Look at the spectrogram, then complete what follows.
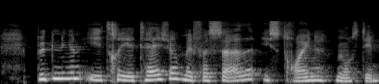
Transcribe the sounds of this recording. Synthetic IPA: b̥yɡ̥ne̝ŋn̩iet͡sʰʁiet͡sʰɛːɕomefɒsɶ̰ɐðˠəʔisd̥ʁɒ̽ɪnəmosd̥en

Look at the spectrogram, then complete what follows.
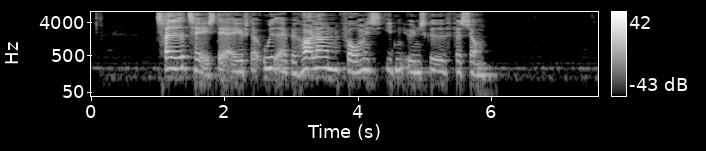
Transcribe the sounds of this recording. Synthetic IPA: t͡sʰʁɛːð̩ˠt͡sʰɛ̰ːsd̥æɐ̰efd̥ɐʔuð̞̰ˠæb̥e̝ɦɒ̽l̰ɐːnfɒːməsid̥enønsɡ̥əð̞ˠəfæsɒ̽ŋ

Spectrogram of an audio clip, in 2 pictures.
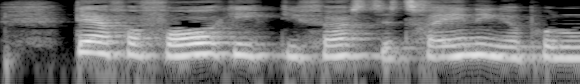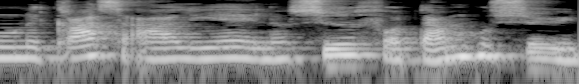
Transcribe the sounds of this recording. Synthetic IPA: d̥æɐ̰fɒ̽fɒːɡ̥iɡ̥̚d̥ifɶɐsd̥ət͡sʰʁɛːne̝ŋɐpʰɒ̽no̝ːləɡ̥ʁɑsɑ̈ʁiɛ̰ːlɐsyð̞ˠfɒd̥ɑ̈mɦusø̰ːn

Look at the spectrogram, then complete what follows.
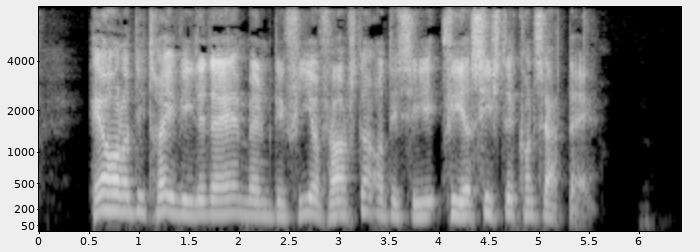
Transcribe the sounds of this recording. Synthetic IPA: heɐ̰hɒ̽l̰ɐd̥it͡sʰʁɛ̰ːʋiləd̥ɛːmel̰m̩d̥ifiːɐɒfɶɐsd̥əɒ̽d̥ifiːɐsisd̥əkʰɒ̽nsæɐd̥ːɛ̰ː

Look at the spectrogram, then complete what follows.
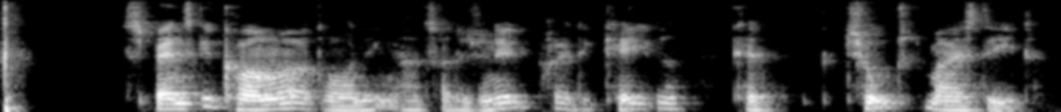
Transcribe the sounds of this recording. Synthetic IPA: sb̥ænsɡ̥əkʰɒ̽ŋɐɒ̽d̥ʁɒ̽ne̝ŋ̩ɦɑ̈t͡sʰʁɑ̈d̥iɕo̝nel̰d̥̚pʰʁɛd̥ikʰɛ̰ːd̥ð̩ˠ | kʰæ | t͡sʰo̝̰ːnsɡ̥mɑ̈jesd̥e̝̰ːd̥

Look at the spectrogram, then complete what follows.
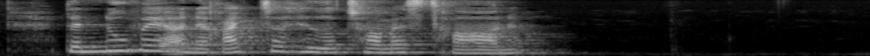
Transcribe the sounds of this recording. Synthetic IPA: d̥enːuʋæːɐnəʁaɡ̥̚t͡sʰɒɦe̝ð̰ˠɐt͡sʰɒ̽mæst͡sʰʁɑ̈ːnə

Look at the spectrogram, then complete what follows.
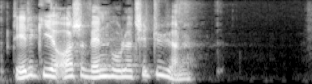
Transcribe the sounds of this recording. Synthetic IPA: d̥eɾəɡ̥iɐ̰ʔɒ̽səʋænɦɔ̽lɐt͡sʰe̝ld̥y̰ːɐnə

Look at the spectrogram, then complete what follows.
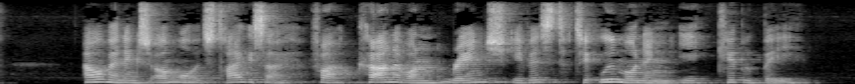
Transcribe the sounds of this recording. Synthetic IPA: ʔɑ̈ʊʋen̰e̝ŋsɒ̽mʁɔ̽ːðˠð̩ˠsd̥ʁaɡ̥əsɑ̈ɪfʁɑ̈kʰɑnəʋɒnʁeːnɕiʋesd̥t͡sʰe̝lʔuð̞ˠmɔ̽n̰e̝ŋn̩ikʰeb̥l̩b̥eɪ

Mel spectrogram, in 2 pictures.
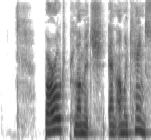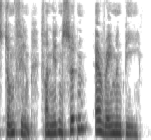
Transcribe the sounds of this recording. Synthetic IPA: b̥ɑod̥pʰlɒ̽meɕʔæɐe̝nɑ̈məʁikʰɛ̰ːnsɡ̥sd̥ɔ̽mfil̰mfʁɑ̈ne̝d̥n̩sød̥n̩ʔæʁeɪmænb̥iː

